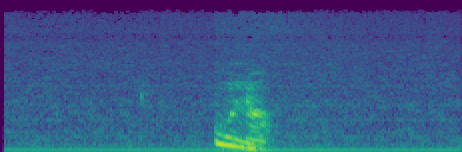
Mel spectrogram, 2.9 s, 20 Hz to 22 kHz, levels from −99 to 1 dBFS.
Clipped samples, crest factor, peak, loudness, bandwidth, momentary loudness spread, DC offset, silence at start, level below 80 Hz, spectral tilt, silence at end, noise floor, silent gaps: under 0.1%; 18 dB; -6 dBFS; -19 LUFS; 16 kHz; 27 LU; under 0.1%; 1.35 s; -52 dBFS; -8.5 dB/octave; 1.15 s; -43 dBFS; none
